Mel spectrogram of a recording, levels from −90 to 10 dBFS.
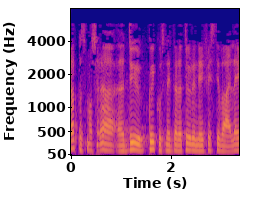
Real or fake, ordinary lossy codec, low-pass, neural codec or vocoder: fake; MP3, 24 kbps; 7.2 kHz; codec, 16 kHz in and 24 kHz out, 0.4 kbps, LongCat-Audio-Codec, two codebook decoder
